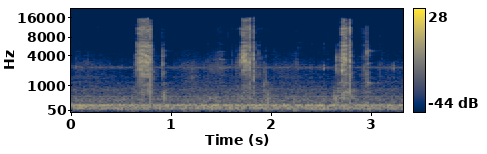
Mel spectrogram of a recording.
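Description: Three short bursts of mechanical ratcheting clicks from a rear brake caliper piston on a 2009–2015 Honda Civic during a rear disc brake job, evenly spaced about a second apart over a low steady hum.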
